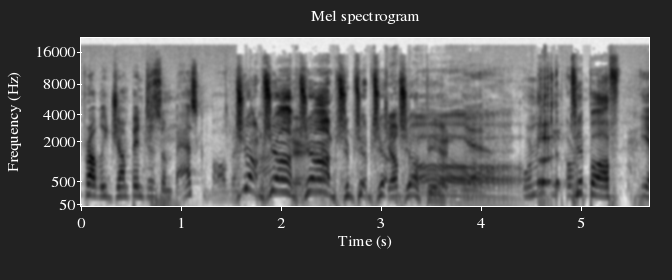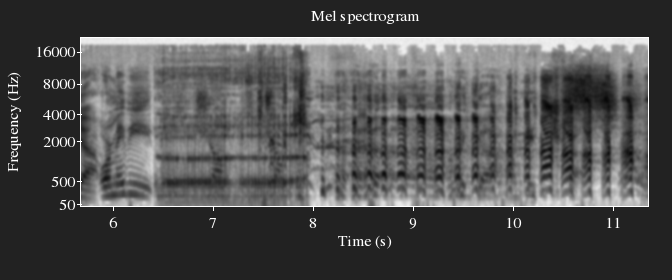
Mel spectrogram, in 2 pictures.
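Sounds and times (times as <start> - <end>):
speech: 0.0 - 11.3
laughter: 2.0 - 3.8, 7.5 - 11.3
person burping in short croaky bursts: 3.2 - 5.0, 6.4 - 8.0.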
